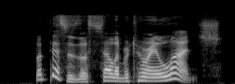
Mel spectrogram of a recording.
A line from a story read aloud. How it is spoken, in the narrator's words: Captain Sham exclaimed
